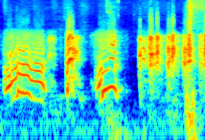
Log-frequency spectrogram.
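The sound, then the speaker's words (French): A man's voice imitates a dog, giving several loud yelping, whining barks in quick bursts, followed by rougher barking sounds. “Je vais faire le chien”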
